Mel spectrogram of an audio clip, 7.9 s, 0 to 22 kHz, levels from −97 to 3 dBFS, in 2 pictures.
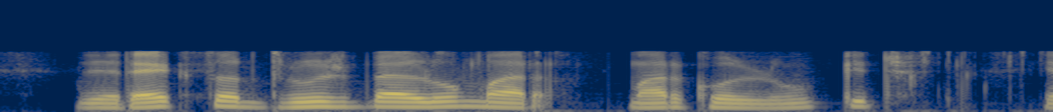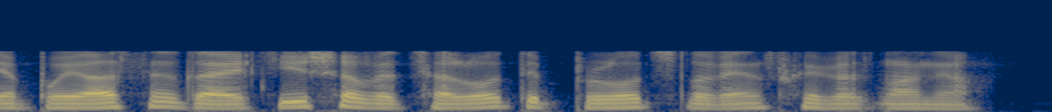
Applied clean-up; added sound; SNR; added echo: neural separator model SepFormer WHAMR!.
